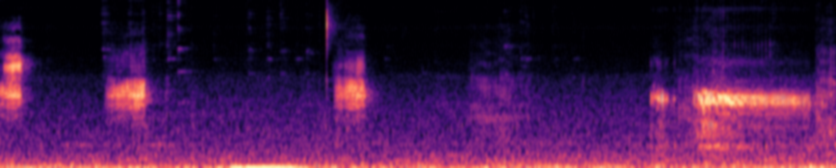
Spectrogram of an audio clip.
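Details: A pet parrotlet in its cage makes funny sounds: brief squawky notes, then a longer, level, whistled tone near the end, over a constant low room hum.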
